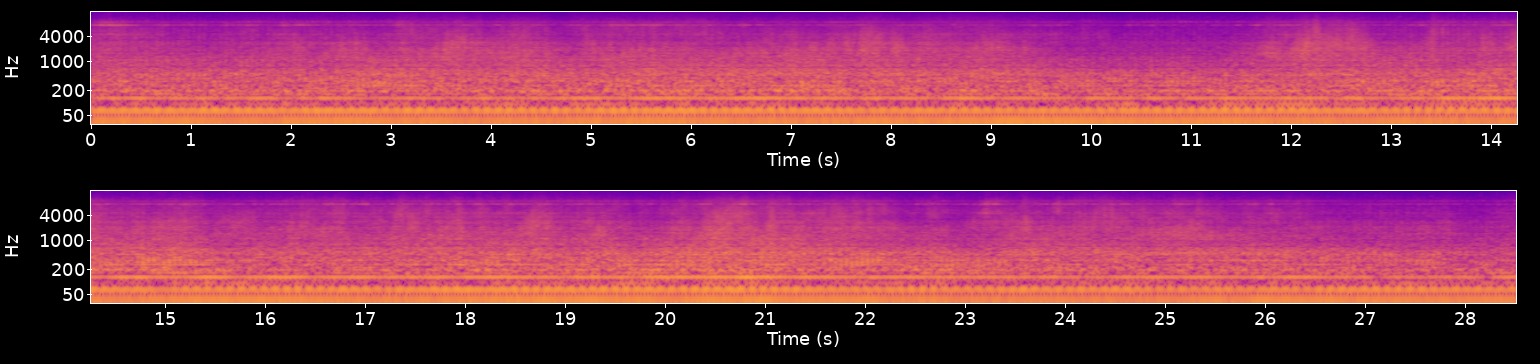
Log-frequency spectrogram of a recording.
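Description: Helicopter running steadily close by on its landing pad, a continuous engine and rotor sound with a low steady hum. The sound swells briefly about twelve and twenty-one seconds in.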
